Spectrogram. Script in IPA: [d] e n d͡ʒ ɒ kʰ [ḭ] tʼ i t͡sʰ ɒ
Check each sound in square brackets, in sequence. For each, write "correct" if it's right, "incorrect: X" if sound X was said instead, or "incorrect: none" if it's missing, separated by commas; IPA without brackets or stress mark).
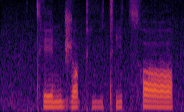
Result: incorrect: tʰ, incorrect: i̤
